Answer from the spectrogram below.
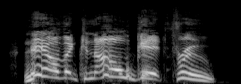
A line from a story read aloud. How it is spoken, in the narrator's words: howled the grey man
